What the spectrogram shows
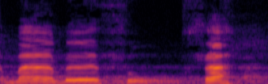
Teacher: Mabthuthah, bukan mabe tapi mabe, tipis ba-nya, qalqalahnya juga tipis karena dia bukan tebal seperti qaf. Mabe ya, mabthuthah.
